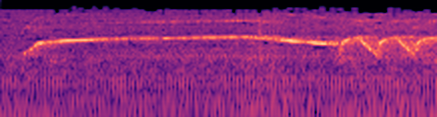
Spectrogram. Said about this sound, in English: Ambulances transporting the first rescued boys from the Thailand cave to a hospital.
